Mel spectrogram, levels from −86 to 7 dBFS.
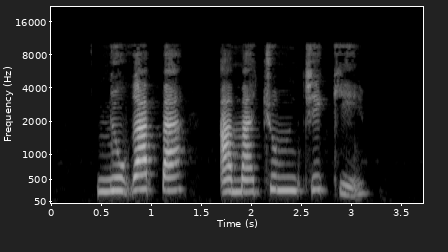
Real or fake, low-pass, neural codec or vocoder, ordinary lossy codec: real; 9.9 kHz; none; MP3, 96 kbps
